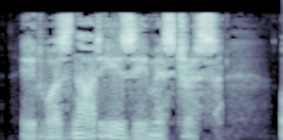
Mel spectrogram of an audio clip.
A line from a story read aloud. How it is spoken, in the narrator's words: Orsure said flatly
